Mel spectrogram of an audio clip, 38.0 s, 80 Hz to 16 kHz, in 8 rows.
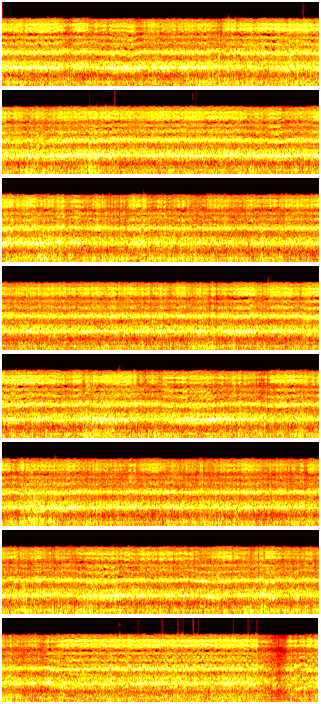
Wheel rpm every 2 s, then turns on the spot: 230, 230, 220, 230, 230, 240, 240, 230, 230, 230, 230, 230, 230, 230, 230, 220, 230, 200, 140.
none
